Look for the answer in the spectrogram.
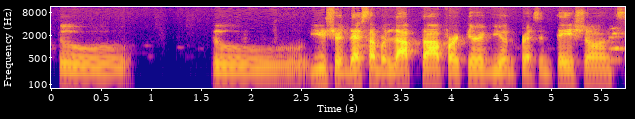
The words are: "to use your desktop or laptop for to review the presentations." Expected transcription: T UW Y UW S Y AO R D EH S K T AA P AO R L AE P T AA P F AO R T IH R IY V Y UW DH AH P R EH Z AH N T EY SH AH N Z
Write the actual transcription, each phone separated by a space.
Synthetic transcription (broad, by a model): T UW Y UW S Y AO R D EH S T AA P AO R L AE P T AA P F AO R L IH R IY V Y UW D P R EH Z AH N T EY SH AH N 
